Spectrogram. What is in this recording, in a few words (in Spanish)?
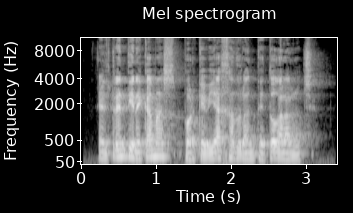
espanol oral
